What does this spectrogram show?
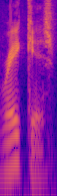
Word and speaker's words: rakish: you pronounce this word people keep saying rockish air and you have to get used to saying raish because I looked up it's raish not rockish but this card card's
